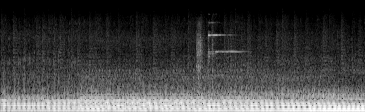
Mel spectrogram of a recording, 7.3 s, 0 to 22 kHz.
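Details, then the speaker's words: Salvage wrecked Honda CBR1000RR on first start with a trickle charger on a weak battery, old oil: steady, even low idle, no misses or knocks, under loud background music; sounds healthy. "Sounds good. Oh my god. That thing is raw."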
